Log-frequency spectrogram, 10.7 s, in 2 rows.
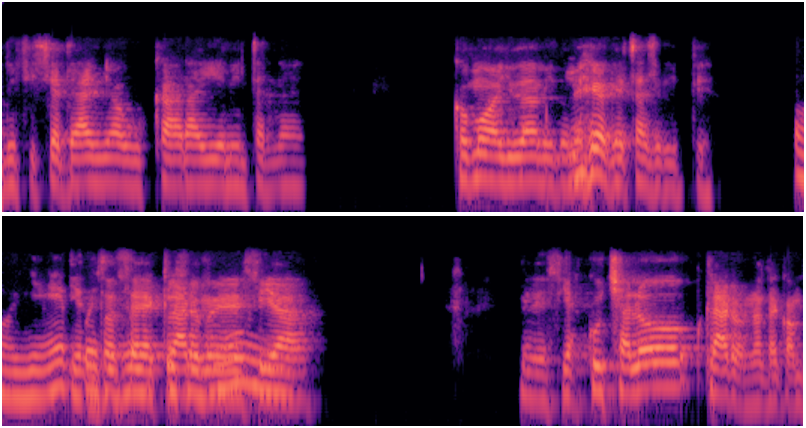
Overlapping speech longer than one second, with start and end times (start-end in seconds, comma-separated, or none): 5.8-7.4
